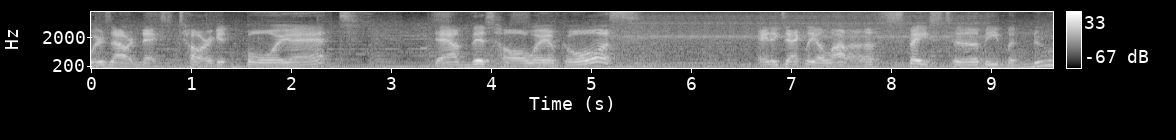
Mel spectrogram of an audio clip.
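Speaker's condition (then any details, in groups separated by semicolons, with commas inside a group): No condition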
